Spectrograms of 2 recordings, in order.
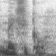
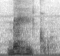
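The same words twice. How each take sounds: First: The middle consonant is said as ks. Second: The middle consonant is said as h. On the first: The speaker calls it wrong. "we don't even pronounce it Mexico" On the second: The speaker calls it right. "In Mexico, we pronounce it Mexico"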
